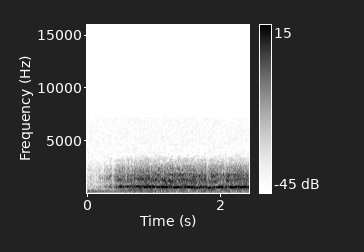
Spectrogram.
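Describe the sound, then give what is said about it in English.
A new car speeds down a steep, winding grade with sharp turns, its loud, steady engine whine rising slightly in pitch, mixed with rushing road and tire noise. No one speaks. “The new car handles great. These turns are plenty sharp”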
